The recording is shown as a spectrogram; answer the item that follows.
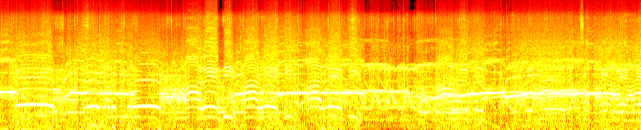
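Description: A dense crowd shouting and cheering close by, with many voices overlapping and some held, drawn-out shouts. It is loud and unbroken throughout.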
